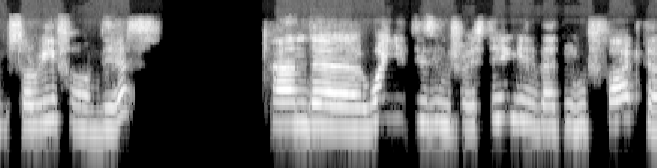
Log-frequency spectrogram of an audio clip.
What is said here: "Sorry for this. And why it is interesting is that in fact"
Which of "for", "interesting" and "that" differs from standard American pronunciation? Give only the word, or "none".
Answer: none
